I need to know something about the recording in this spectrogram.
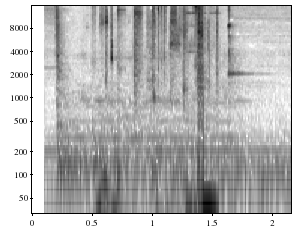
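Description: Logo intro sting: a low steady drone under a quick run of sharp clicks, building to one loud hit about one and a half seconds in, followed by a short high ring.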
